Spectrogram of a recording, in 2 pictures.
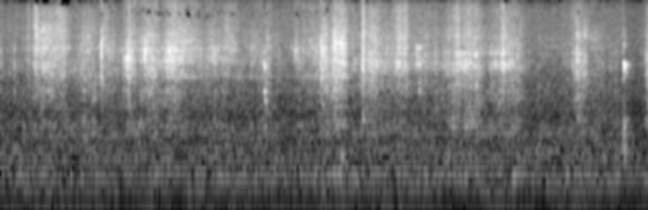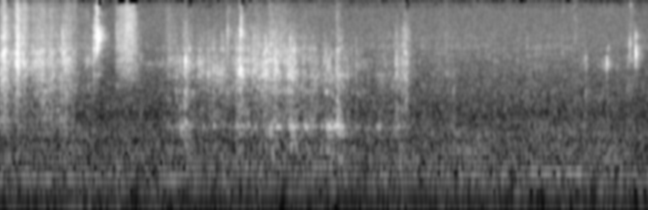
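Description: A person chewing a biscuit close to the microphone: irregular wet mouth sounds, smacks and small clicks, over a low steady hum.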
